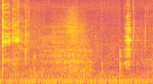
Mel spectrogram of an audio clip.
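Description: Plate and cutlery clink as a plate is taken: a few faint, light metallic chinks, with a sharper one near the start and another toward the end. No voices are heard.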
